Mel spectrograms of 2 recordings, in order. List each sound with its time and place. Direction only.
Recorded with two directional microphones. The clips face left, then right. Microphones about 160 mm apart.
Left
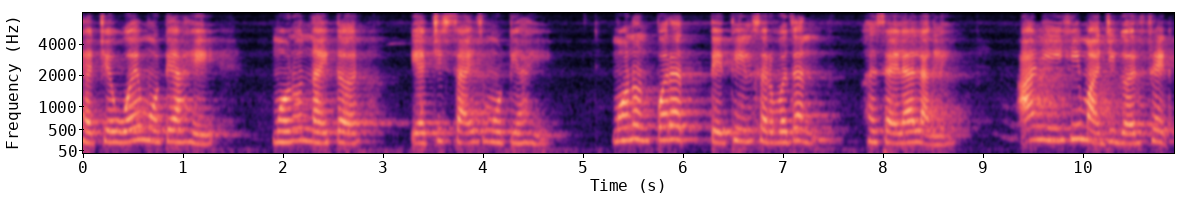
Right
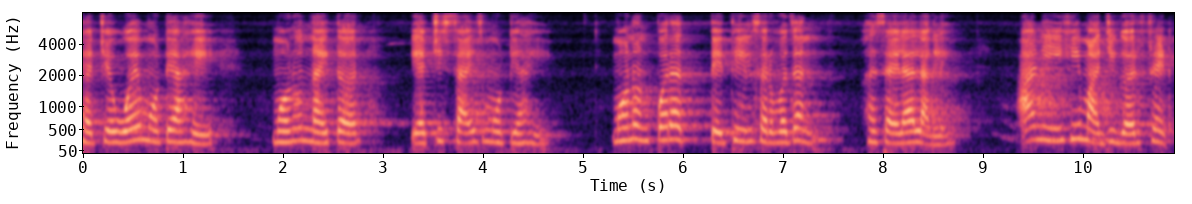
0.0 s a woman's voice: 30° right (ahead or behind)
